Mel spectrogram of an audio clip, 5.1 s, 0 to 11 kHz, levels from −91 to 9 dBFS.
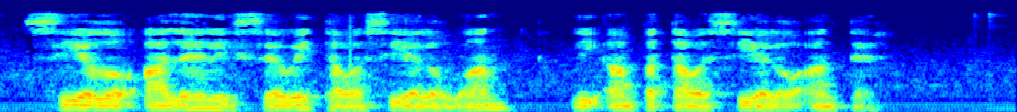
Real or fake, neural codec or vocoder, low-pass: real; none; 7.2 kHz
